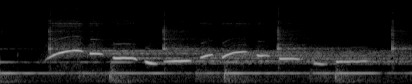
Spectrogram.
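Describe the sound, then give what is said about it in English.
A person whistles an old-timey song in the middle of the night, a lilting melody, clear and steady, the tune gliding up and down in short phrases with brief pauses, heard alone without any talking. “And I'm laying there, I'm looking at the ceiling, and I can hear somebody whistling a song. It was an old-timey whistle, like a”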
